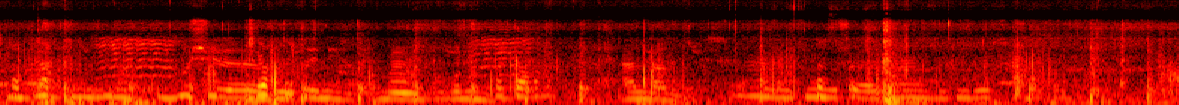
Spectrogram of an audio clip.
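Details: Mother sheep of a nomadic flock, back from desert grazing among oak trees, bleat to call their lambs to nurse: many overlapping wavering bleats, some high and some low, one after another with hardly a pause. Faint human voices underneath.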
